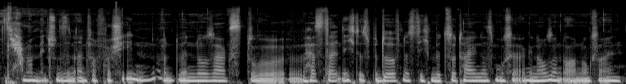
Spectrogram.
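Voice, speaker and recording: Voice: medium pitch, fairly even intonation, fast talker, creaky, a little mellow, breathy edge, no echo, clean studio sound. A podcast host interviewing a guest in a casual conversation, asking curious, probing questions. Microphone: podcast microphone.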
